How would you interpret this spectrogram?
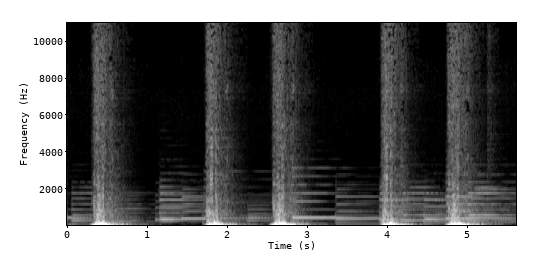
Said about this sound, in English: The bigger the scale of the animal, the slower the tempo of its heart, like the elephant, which clocks in at a chill 30 heartbeats a minute.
